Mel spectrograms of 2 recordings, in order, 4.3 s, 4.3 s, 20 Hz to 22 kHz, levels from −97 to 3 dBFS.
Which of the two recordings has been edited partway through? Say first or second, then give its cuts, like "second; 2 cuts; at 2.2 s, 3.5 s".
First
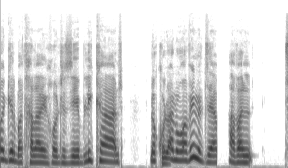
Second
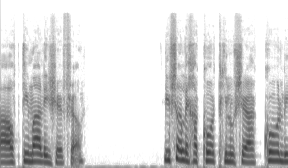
first; 1 cut; at 3.2 s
